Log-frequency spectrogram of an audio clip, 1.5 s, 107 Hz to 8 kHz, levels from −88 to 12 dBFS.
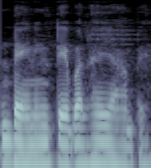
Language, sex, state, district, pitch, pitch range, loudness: Hindi, male, Karnataka, Bangalore, 105 Hz, 100-105 Hz, -18 LUFS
